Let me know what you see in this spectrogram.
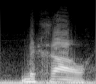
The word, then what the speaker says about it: Michal: It was spelled M-I-C-H-A-L, and how do we pronounce that? It was Michal. Yeah, you got to get that almost.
